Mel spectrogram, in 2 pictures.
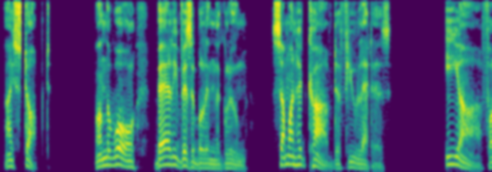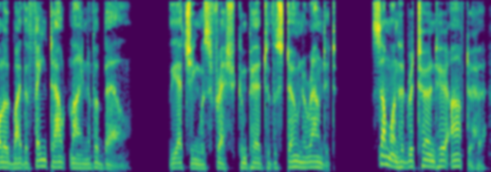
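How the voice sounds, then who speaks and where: A man with an extremely low voice reads a scripted detective drama. His delivery is measured and brooding, with lively rises and falls in pitch. The sound is dry and close, suited to a reflective, weary investigator telling his own case. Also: dry recording. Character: world-weary, reflective male police detective. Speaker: audio drama narrator. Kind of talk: scripted first-person detective story narration.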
